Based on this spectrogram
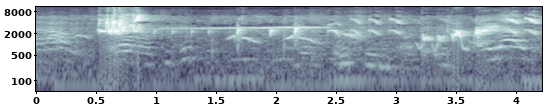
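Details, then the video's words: White-rumped shama from Borneo singing a busy, tumbling phrase of many overlapping slurred whistles, chips and squeaky notes, including one long steady whistle, over a low constant electrical hum. "murai borneo gacor dor White-rumped Shama 白腰鹊鸲 Kucica Hutan"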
